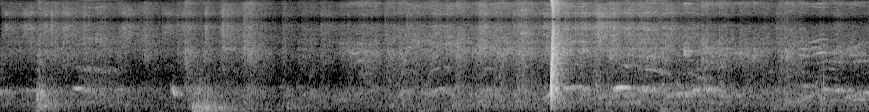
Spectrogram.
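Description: A single sharp crack about five and a half seconds in, over a quiet background, with a dull low thud about two seconds in.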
